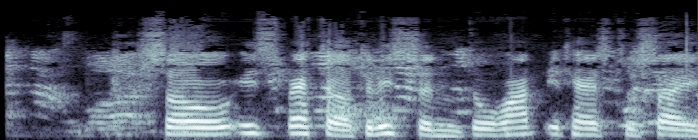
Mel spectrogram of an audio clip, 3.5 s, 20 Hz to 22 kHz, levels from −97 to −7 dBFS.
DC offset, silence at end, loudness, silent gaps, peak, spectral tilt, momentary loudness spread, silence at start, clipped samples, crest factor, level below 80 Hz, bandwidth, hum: under 0.1%; 0 s; -14 LUFS; none; 0 dBFS; -5 dB/octave; 16 LU; 0.05 s; under 0.1%; 14 dB; -58 dBFS; 13 kHz; none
